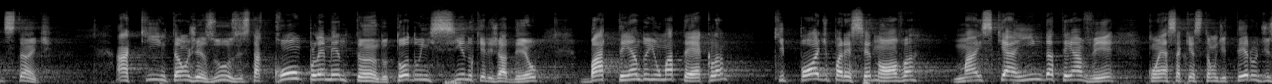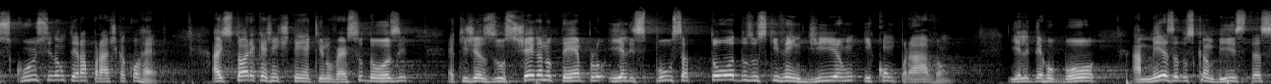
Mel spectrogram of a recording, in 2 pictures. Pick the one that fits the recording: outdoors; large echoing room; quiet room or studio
large echoing room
